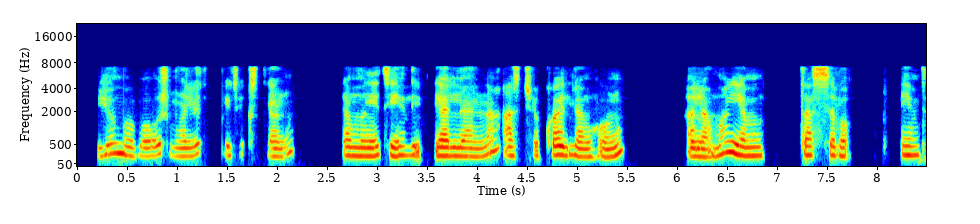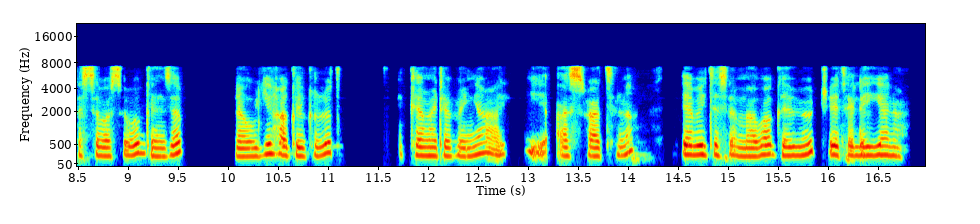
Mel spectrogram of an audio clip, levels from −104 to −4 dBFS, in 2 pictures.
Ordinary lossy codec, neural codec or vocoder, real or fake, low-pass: MP3, 64 kbps; codec, 24 kHz, 6 kbps, HILCodec; fake; 7.2 kHz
